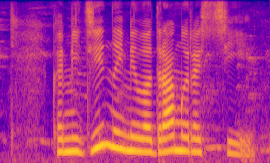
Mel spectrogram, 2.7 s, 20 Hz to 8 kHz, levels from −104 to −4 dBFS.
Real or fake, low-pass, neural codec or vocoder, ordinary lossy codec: real; none; none; none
